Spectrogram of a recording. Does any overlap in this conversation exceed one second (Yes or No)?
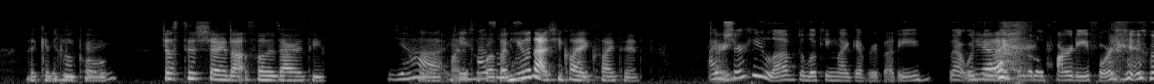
Yes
